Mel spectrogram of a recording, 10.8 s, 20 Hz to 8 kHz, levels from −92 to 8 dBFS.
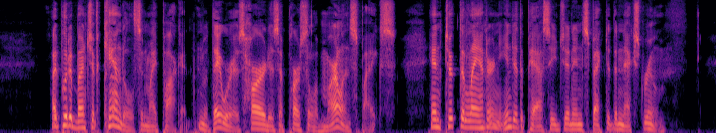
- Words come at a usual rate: Yes, average, 175 wpm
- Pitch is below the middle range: Yes, low, 115 Hz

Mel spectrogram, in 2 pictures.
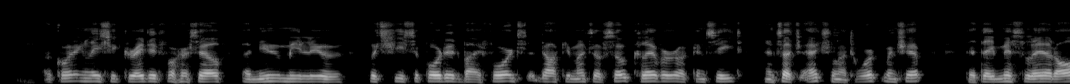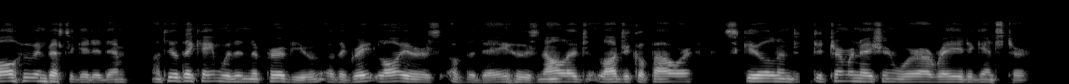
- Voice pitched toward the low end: Yes, low, 130 Hz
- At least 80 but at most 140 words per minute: No, average, 150 wpm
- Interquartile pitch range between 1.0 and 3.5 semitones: Yes, average, 2.7 semitones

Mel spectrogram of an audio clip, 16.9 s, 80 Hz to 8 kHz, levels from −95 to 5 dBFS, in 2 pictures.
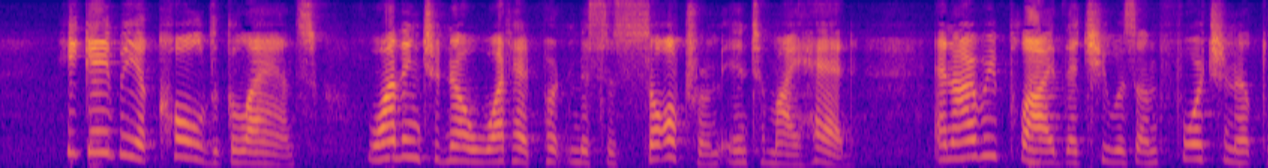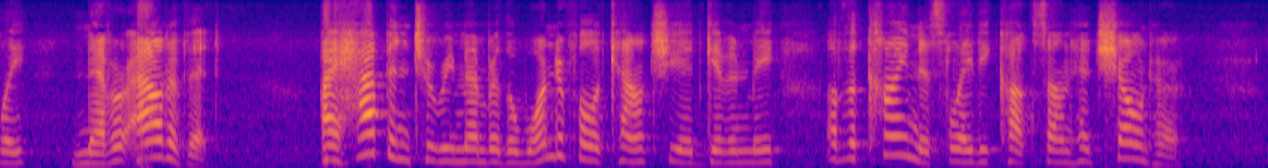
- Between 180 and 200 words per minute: No, average, 165 wpm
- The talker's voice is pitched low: No, high, 220 Hz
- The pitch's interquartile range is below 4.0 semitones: No, average, 4.9 semitones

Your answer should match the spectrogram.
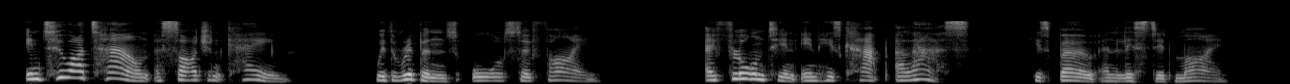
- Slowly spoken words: Yes, slow, 100 wpm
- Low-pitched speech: No, medium, 185 Hz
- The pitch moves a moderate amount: Yes, average, 5.0 semitones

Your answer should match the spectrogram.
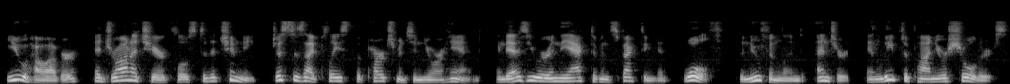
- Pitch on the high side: No, medium, 145 Hz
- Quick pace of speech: Yes, fast, 225 wpm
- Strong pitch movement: Yes, wide, 7.9 semitones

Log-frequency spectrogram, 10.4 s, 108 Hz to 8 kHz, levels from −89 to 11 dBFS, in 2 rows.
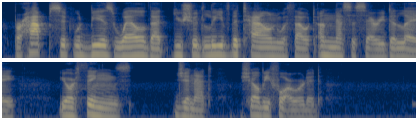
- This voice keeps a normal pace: No, slow, 120 wpm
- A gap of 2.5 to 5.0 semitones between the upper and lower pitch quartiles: Yes, average, 3.5 semitones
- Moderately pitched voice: No, low, 125 Hz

